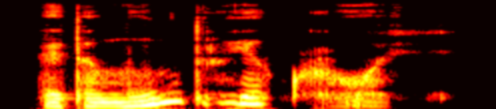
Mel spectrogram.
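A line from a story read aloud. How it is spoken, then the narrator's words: Mysterious whisper. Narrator (Russian): таинственно шептала она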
